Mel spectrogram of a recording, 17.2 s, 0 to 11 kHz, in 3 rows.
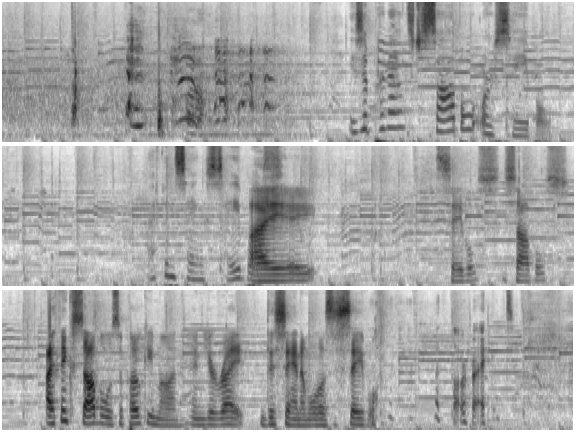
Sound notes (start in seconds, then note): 0.7 disk thudding; 1.2 laughing; 15.1 laughing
